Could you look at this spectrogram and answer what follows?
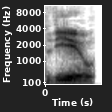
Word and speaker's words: Vieaux: you know that it it's pronounced view right yeah that's how I sift through the telemarketers like you know if they if they pronounce the X I'm not returning the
